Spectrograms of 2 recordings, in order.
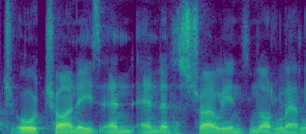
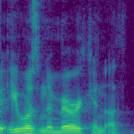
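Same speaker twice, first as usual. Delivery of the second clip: ordinary delivery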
